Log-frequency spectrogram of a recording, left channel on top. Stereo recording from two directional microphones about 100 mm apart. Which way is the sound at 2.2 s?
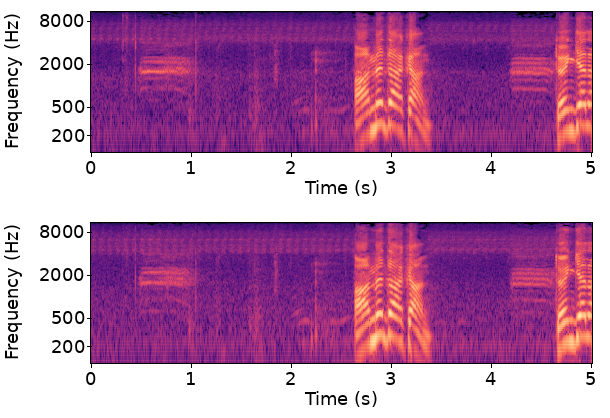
50° right (ahead or behind).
